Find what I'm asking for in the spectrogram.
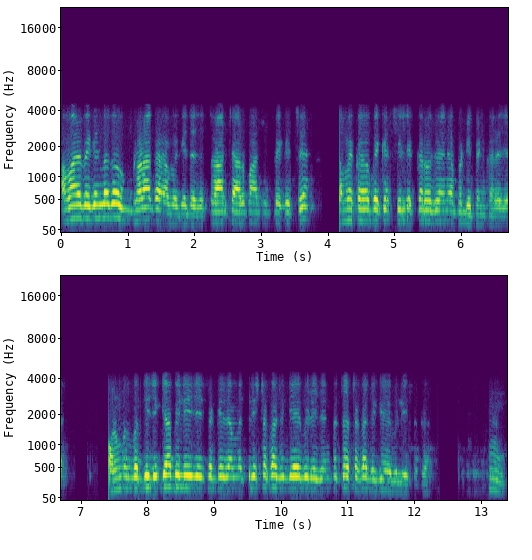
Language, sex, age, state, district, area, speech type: Gujarati, male, 18-30, Gujarat, Ahmedabad, urban, conversation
